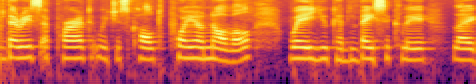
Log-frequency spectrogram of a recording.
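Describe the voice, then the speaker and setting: A woman's medium-pitched voice in a Russian accent, flat and monotone, at a moderate pace. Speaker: narrative game designer. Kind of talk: casual talk. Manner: hesitant, many fillers.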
